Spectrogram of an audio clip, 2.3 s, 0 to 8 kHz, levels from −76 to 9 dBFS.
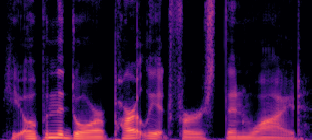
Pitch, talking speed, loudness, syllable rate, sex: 110 Hz, 230 wpm, -19 LUFS, 5.3 syllables/s, male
